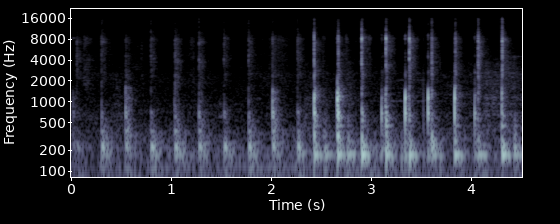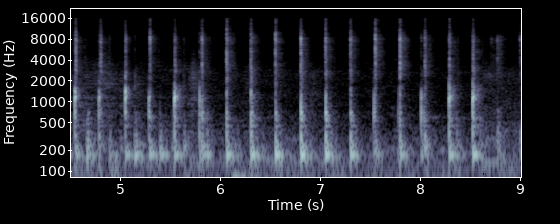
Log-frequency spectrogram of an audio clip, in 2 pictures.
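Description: Wooden pestle pounding fresh coriander and garlic in a stone mortar: steady knocks at about four a second, softer at first and harder from about two seconds in.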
